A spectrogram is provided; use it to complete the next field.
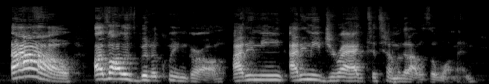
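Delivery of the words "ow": loud pained yelp. Real, not acted. Follows shriek.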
